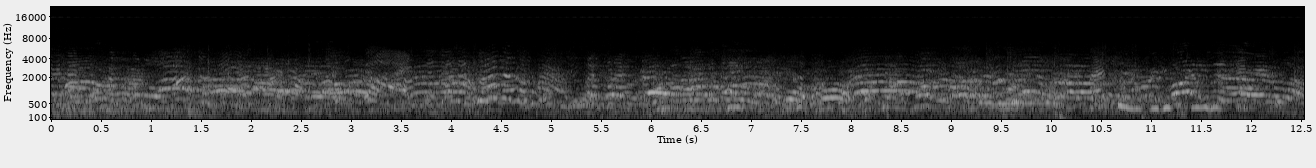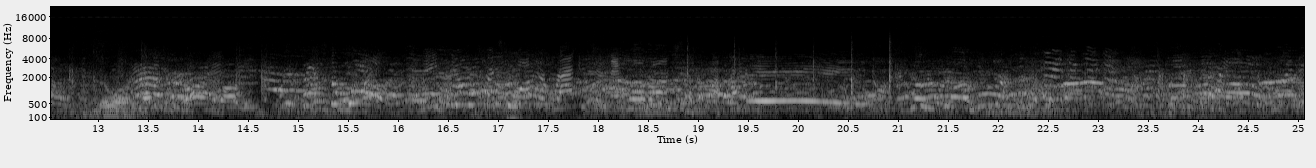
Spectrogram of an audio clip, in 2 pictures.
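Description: A crowd of men and women chatter and call out in a large echoing room.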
